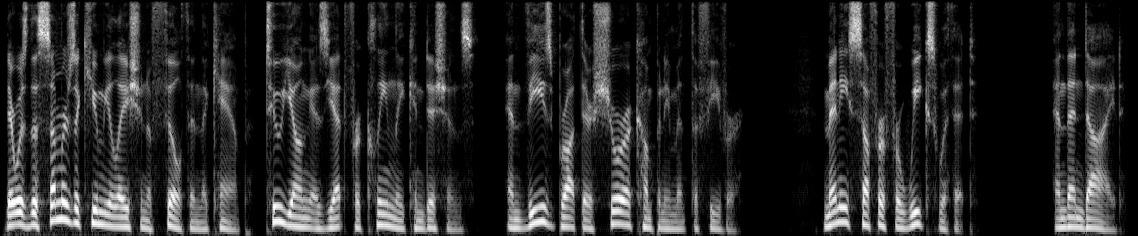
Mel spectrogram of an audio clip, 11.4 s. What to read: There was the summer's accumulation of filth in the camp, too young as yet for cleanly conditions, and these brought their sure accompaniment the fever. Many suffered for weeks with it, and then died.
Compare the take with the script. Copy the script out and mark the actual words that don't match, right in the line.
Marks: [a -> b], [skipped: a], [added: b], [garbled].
There was the summer's accumulation of filth in the camp, too young as yet for cleanly conditions, and these brought their sure accompaniment the fever. Many [suffered -> suffer] for weeks with it, and then died.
